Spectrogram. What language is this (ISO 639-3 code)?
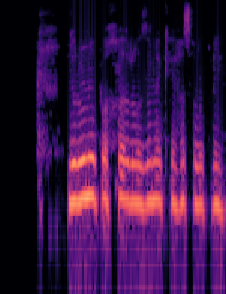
pus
